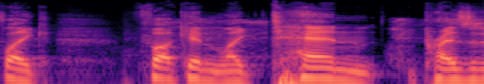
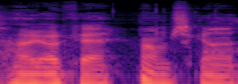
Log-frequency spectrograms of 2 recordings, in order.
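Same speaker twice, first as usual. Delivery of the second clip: put-on resigned sighing voice, lower and quieter; 4 semitones lower, 7 dB quieter than usual. Acting out an imagined scene where Biden tells Kamala not to come: imitating Kamala sighing. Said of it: "Kamala just sighs and goes".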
